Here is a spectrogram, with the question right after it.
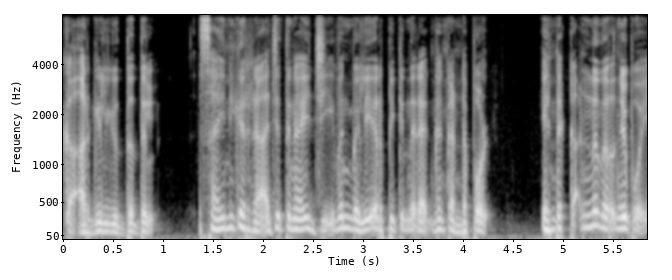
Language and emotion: Malayalam, sad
